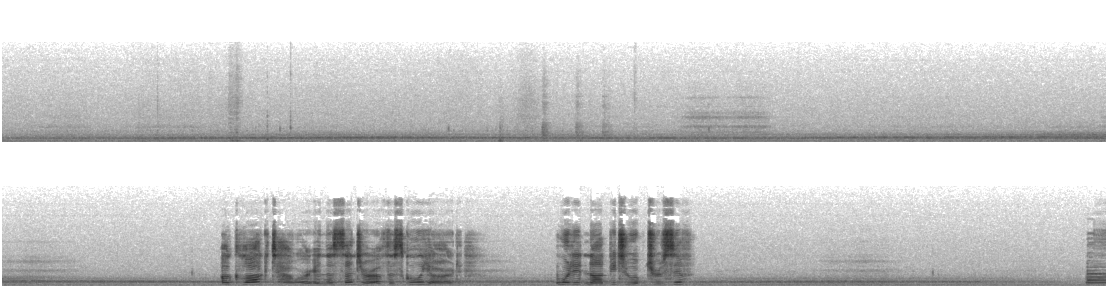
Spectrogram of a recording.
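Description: Soft, gentle video game music plays from a small handheld speaker.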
